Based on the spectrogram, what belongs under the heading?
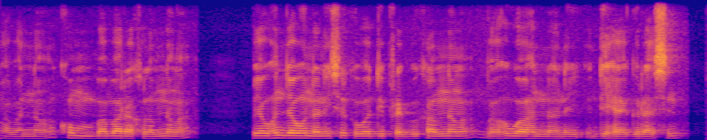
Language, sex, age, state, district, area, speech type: Bodo, male, 30-45, Assam, Kokrajhar, rural, spontaneous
